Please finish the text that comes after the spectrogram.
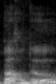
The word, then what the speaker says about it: Bordeaux: 황희 선수가 있는 발음 한 번만 더 다시 한번 어떻게 할까요? Alors, Bordeaux ou alors Girondins de Bordeaux. 지용당 드 Girondins de 보르도. Bordeaux, 네.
